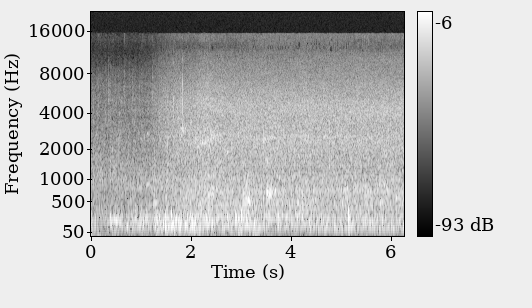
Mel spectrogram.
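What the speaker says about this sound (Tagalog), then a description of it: "ramdam pa rin ang hagupit ng babugso-bugsong hangin at na may kasamang ulan na dala itong si Bagyong Nando" Gusty wind and rain from Typhoon Nando make a steady, dense roar that swells slightly, with a brief sharp gust or knock near the end and no voices.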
